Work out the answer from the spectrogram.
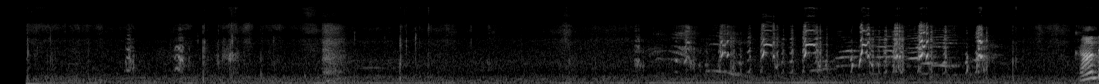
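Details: Chukar partridge (keklik) in Darvoz district, Tajikistan, 2020, fighting with a person: quiet at first with scattered clicks, then from about seven seconds a rapid series of harsh, chattering calls that grow louder toward the end.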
